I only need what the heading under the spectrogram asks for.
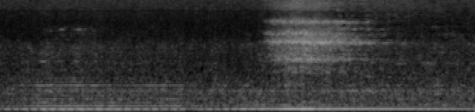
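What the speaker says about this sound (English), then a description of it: "Long, slow, deep breathing." Long, slow, deep nasal breathing during a Kundalini yoga session, with steady drawn-out inhales and exhales over a low constant hum, close and fairly soft.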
